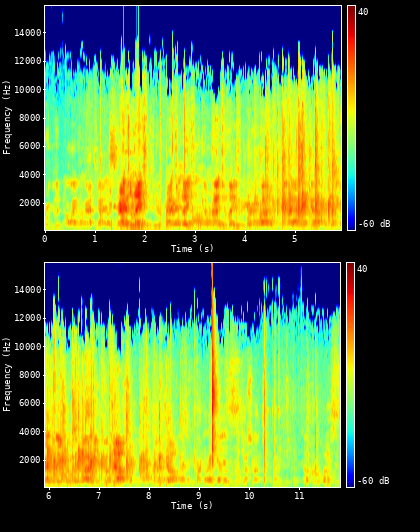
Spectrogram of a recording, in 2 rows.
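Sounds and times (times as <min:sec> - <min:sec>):
speech: 0:00.0 - 0:11.8
hand clapping: 0:04.0 - 0:09.6, 0:10.2 - 0:10.5.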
